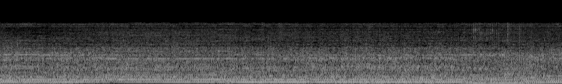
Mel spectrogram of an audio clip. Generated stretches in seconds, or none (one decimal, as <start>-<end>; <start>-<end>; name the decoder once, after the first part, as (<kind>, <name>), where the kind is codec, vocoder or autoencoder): 0.0-0.5 (codec, SNAC); 1.1-3.1; 5.0-5.6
